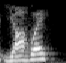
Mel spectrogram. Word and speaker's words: Yahweh: It's the name Yahweh, or it used to be pronounced Jehovah, a German pronunciation.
